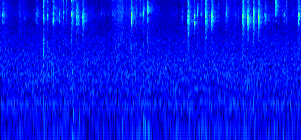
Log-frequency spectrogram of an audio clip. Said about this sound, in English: Catch up with me, and I'm going to start typing some new code in here.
